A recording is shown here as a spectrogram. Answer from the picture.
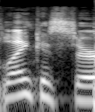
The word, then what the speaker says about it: Lancaster: I'm so proud of Carla Marie for correcting Anthony of his pronunciation of Lancaster on the last podcast. – How do I say it? – Lancaster. – Lancaster. – Yeah.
